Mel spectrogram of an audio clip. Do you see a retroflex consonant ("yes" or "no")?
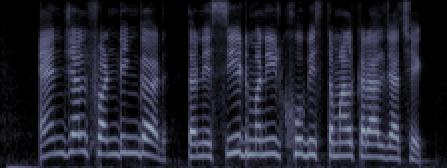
yes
